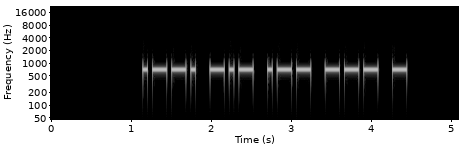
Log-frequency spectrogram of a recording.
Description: Morse code, heard as a keyed tone, about 20 wpm, 700 Hz. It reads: PKWOT
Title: Code Groups - 5 Letters - 20wpm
